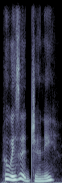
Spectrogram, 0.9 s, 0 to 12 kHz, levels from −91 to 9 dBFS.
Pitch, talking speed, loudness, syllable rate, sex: 220 Hz, 255 wpm, -17 LUFS, 6.0 syllables/s, female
